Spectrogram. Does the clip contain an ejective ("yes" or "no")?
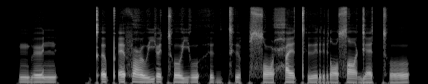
yes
